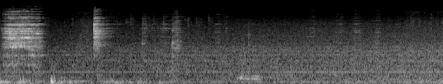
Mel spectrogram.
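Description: Steel motor-mount bracket parts clinking against each other as they are handled and fitted together, with two ringing metal clinks in the first second, then light scraping and handling.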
